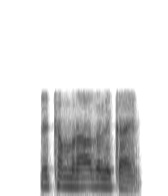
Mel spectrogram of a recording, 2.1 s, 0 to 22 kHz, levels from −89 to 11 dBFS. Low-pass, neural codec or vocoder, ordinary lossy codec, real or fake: 3.6 kHz; none; Opus, 16 kbps; real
